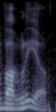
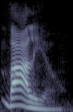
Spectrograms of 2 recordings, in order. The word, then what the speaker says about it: Vaglio: I pronounce it different every time, folks. That's right. – Well, Vaglio. – Valio. – Valio. Vaglio. Valio. – I don't know if that gets a hard G. – Vaglio. – V-A-G-L-I-O.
